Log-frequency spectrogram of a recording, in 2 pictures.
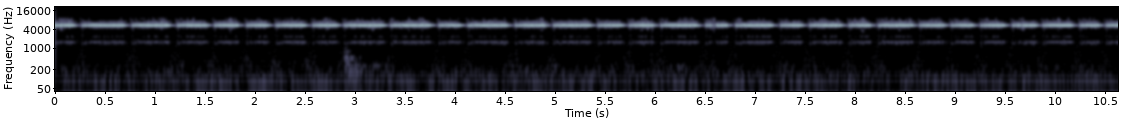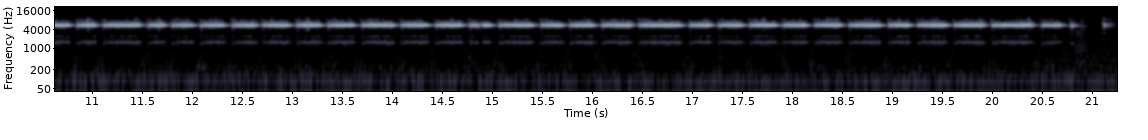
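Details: Green pine cricket song, from a 2020 recording: a steady, high, ringing trill built from rapid, evenly spaced pulses. It runs unbroken for about twenty seconds before stopping abruptly, over a faint, quiet background.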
